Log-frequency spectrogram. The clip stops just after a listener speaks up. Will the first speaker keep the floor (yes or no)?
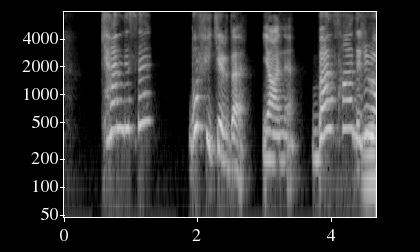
yes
